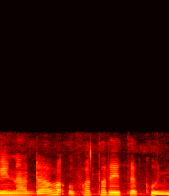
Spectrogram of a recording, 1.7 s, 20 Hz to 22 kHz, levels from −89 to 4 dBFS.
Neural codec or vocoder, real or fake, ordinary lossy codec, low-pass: none; real; none; 7.2 kHz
